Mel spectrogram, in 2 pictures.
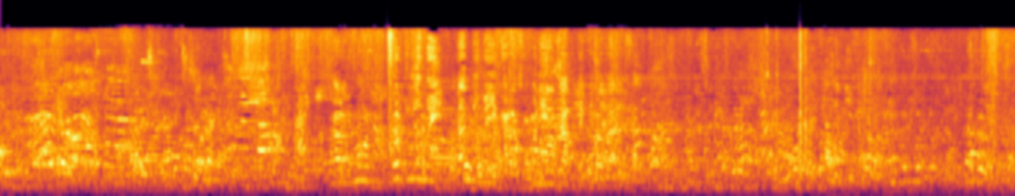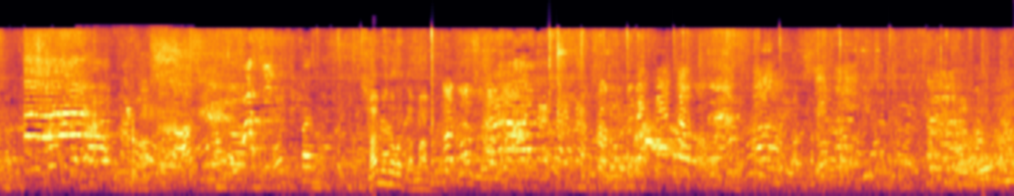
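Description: A crowd of adults and children chatter close by.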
